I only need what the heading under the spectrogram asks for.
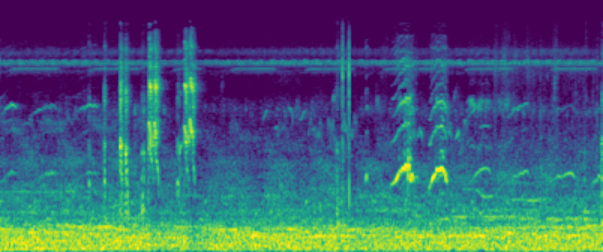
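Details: Wild newborn baby monkey, left behind, calling for its mother: short arched squeaky calls with stacked harmonics, rising then falling, in a quick run near the end, over steady background hiss and a few sharp clicks.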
